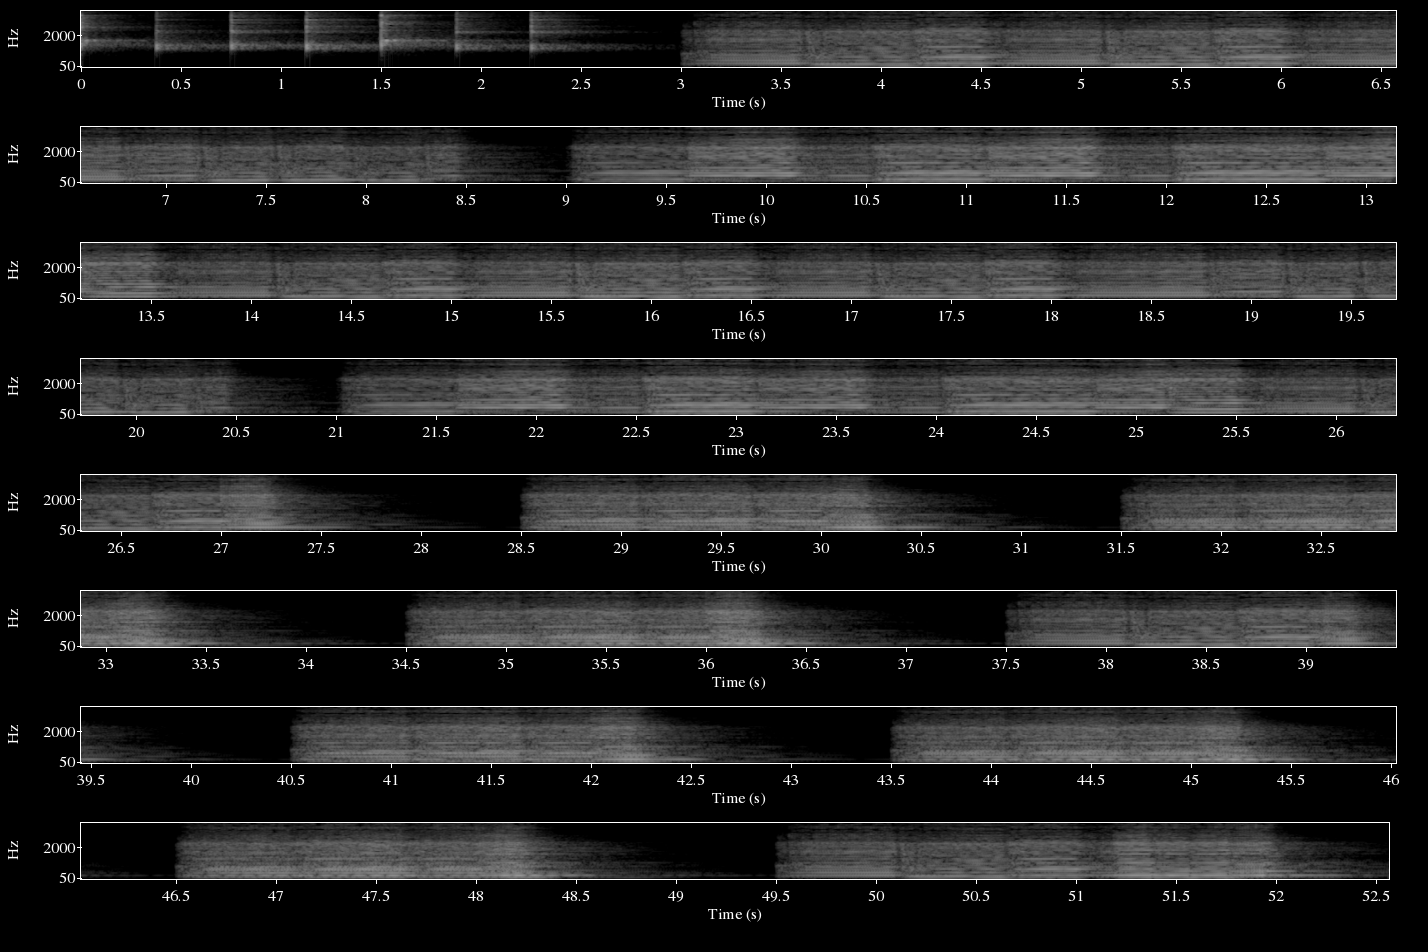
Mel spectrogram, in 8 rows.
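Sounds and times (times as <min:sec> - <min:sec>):
cello duet: 0:03.0 - 0:27.7, 0:28.5 - 0:30.7, 0:31.5 - 0:33.7, 0:34.5 - 0:36.8, 0:37.5 - 0:39.8, 0:40.5 - 0:42.7, 0:43.5 - 0:45.7, 0:46.5 - 0:48.7, 0:49.5 - 0:52.5.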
